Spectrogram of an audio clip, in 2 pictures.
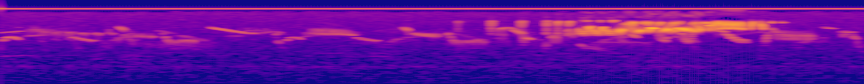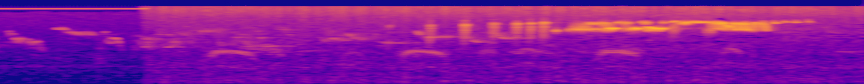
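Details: Corn Bunting singing: two songs, each a run of quickening ticks swelling into a loud, high, jangling trill, around three and seven seconds, with other birds' curving whistled notes throughout.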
